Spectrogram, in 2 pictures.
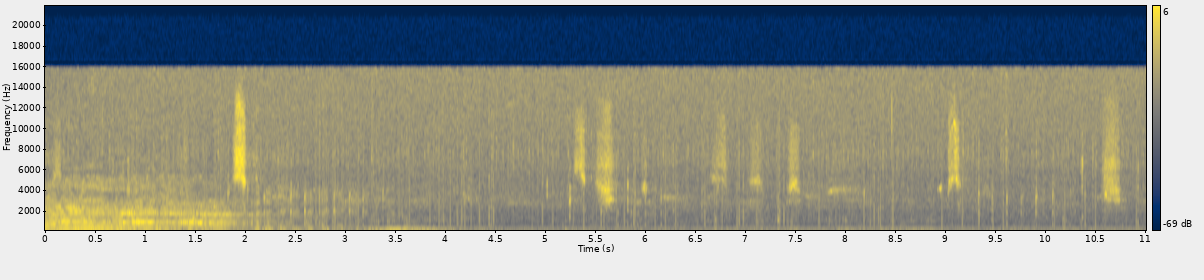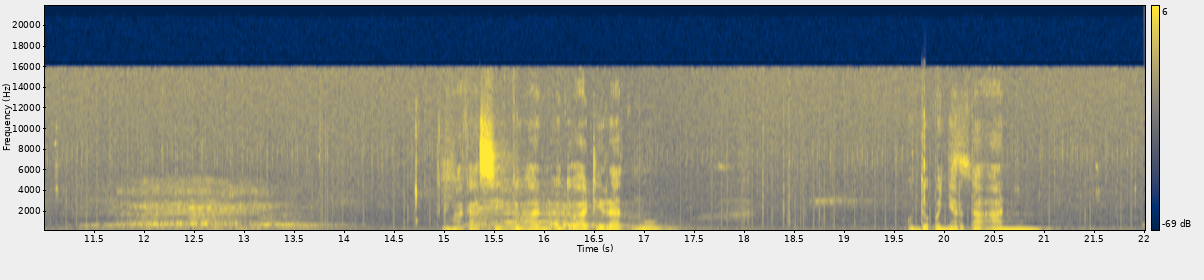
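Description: A young woman sings into a microphone, heard through loudspeakers.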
